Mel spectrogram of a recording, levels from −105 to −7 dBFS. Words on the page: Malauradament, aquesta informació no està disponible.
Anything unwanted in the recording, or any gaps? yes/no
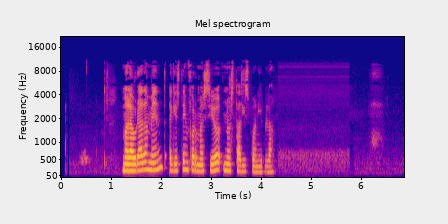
no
